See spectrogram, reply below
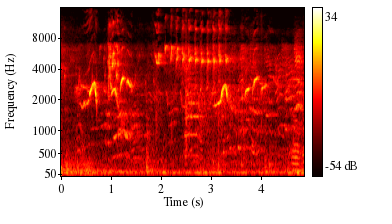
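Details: White-rumped shama imitating a sooty-headed bulbul: clear, looping whistled phrases that rise then dip, repeated in short bursts and separated by pauses, over a low background hum.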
